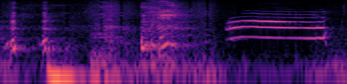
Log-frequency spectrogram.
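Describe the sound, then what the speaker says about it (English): A hungry pet cat lets out a clear, drawn-out meow near the end, preceded by a few short mews and rustling, close and fairly loud. "if your cat's meowing like that"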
